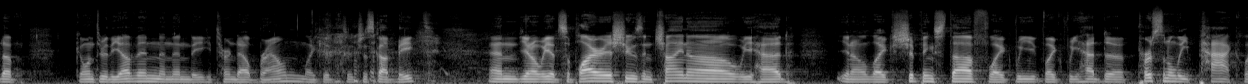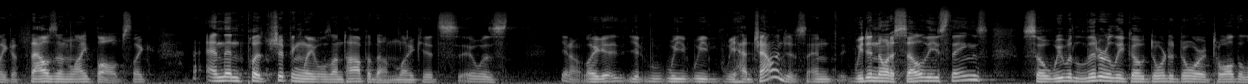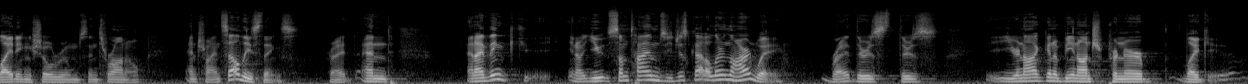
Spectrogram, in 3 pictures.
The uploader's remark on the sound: Our first ever live audience recorded episode.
